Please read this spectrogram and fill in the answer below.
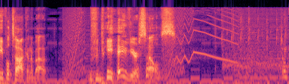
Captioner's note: laughs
